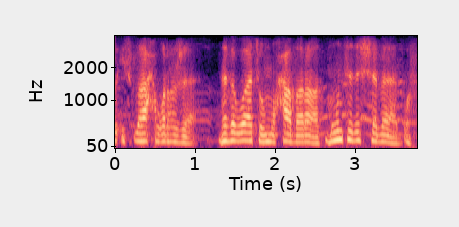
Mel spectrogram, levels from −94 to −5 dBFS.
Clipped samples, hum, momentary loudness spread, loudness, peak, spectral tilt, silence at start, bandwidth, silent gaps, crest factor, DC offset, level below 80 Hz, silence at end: under 0.1%; none; 5 LU; -17 LUFS; -2 dBFS; -11.5 dB/octave; 0 s; 4 kHz; none; 14 dB; under 0.1%; -50 dBFS; 0 s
